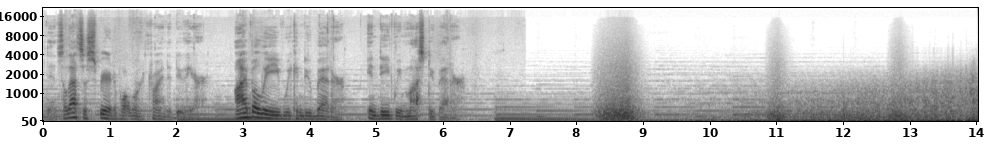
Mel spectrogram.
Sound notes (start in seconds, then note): 6.9 gentle music continues; 8.2 air whooshes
